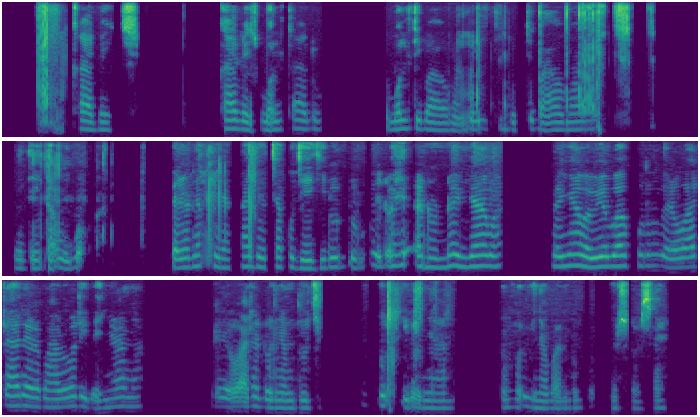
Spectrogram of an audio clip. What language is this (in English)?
Fula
